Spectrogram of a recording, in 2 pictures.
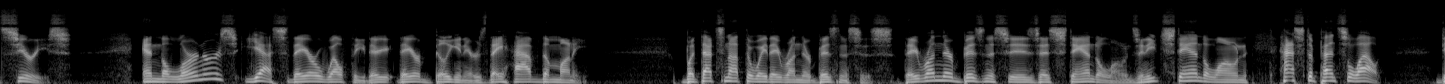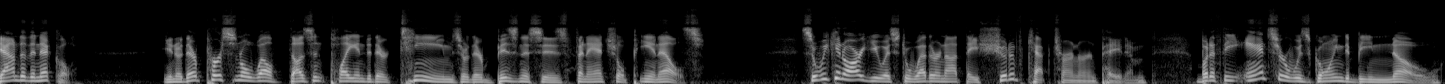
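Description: No technical faults are audible.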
